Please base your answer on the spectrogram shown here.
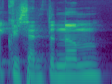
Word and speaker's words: chrysanthemum: Look at the spelling of chrysanthemum, and so then I realized it's not an N, it's an M.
